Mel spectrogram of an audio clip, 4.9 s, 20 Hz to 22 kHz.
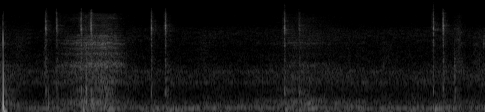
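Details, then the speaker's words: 1978 Chevrolet El Camino with LQ4 LS engine and 4L60E transmission, pan off, shift solenoids commanded on and off in a quiet shop: crisp clicks, often in pairs, about every second; solenoids working normally. "You see them right here clicking on and off. So third is both of them off. First is both of them on. And you can actually hear them both click in."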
